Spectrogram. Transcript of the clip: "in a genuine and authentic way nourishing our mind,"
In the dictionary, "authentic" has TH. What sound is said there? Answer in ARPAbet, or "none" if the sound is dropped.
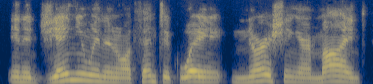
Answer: TH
